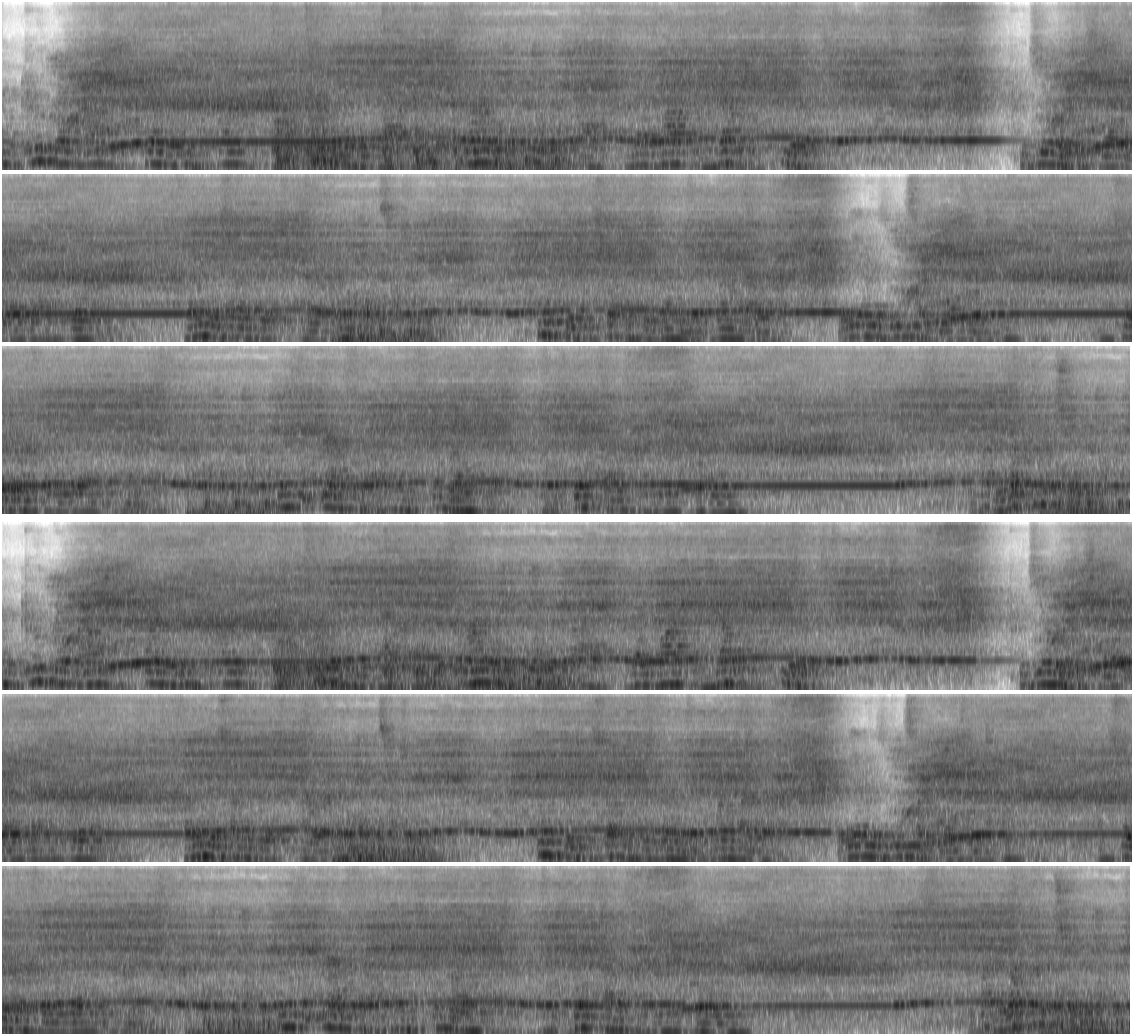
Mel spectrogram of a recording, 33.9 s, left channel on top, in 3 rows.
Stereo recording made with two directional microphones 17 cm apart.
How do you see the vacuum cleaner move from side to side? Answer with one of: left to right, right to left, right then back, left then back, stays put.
stays put.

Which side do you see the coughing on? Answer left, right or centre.
left.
